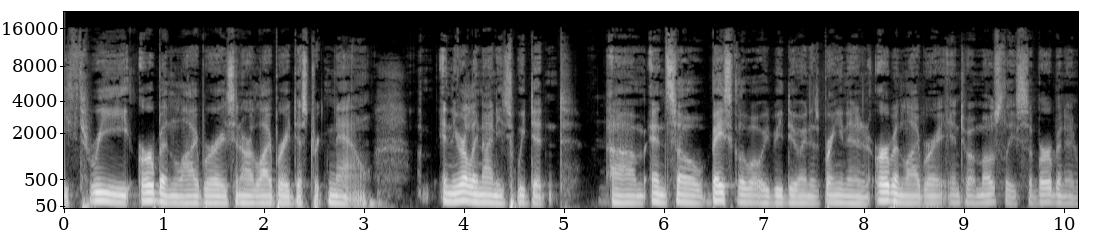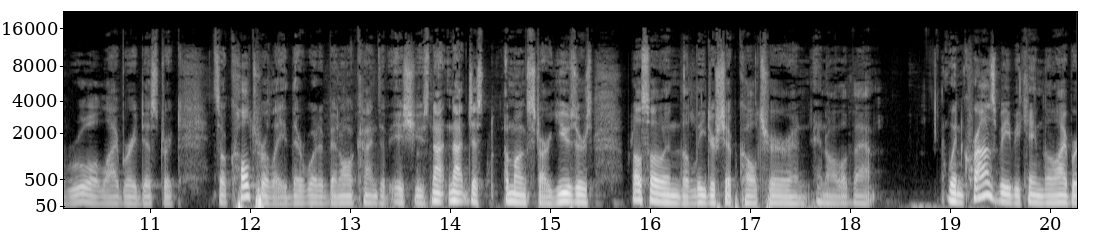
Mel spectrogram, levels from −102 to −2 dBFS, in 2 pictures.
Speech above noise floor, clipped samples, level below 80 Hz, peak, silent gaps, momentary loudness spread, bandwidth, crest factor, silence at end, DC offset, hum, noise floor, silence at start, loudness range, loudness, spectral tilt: 23 dB; under 0.1%; -38 dBFS; -4 dBFS; none; 12 LU; 15.5 kHz; 18 dB; 0 s; under 0.1%; none; -44 dBFS; 0 s; 5 LU; -22 LUFS; -6 dB/octave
